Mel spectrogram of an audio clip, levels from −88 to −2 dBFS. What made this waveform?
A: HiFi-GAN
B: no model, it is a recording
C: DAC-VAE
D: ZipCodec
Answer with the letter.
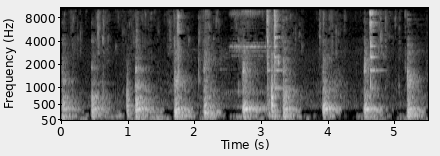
B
